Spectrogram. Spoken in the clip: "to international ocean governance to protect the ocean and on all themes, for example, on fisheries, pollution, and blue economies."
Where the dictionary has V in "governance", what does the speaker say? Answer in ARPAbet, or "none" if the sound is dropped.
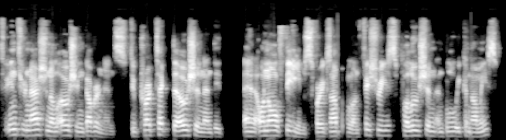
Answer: V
